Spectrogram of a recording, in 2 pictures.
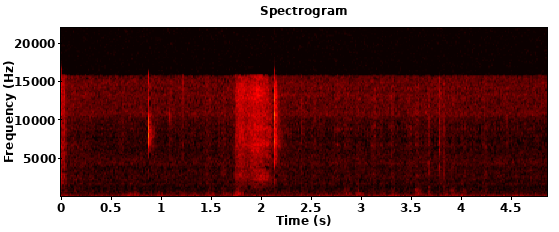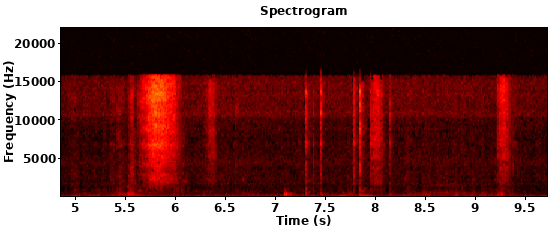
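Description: A ballpoint pen, held in the fingertips and writing left-handed, moves across a spiral lined paper notebook on a wooden table. Quiet, soft scratching runs throughout, broken by brief bright clicks and strokes, with a louder, airy scrape about two-thirds of the way in. A low, steady background murmur sits beneath it.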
